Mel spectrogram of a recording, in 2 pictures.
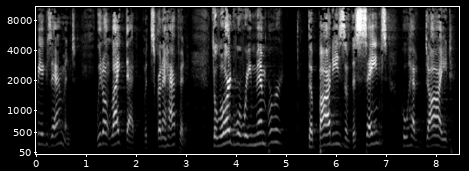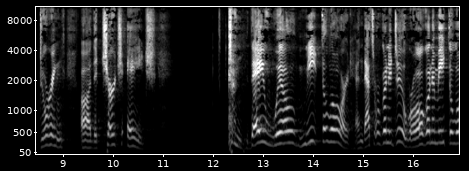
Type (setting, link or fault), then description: setting, large echoing room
